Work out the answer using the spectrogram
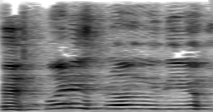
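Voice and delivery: high laughing outcry, sounding disbelieving.

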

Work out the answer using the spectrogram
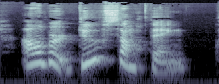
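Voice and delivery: crying out in alarm. As a drawbridge lowers toward attacking men, someone calls for help, crying out in alarm. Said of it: "cried Igraine in alarm".

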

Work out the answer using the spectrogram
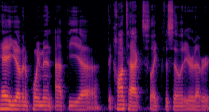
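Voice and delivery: ordinary talk

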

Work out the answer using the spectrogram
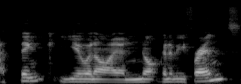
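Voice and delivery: ordinary talk

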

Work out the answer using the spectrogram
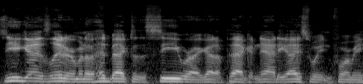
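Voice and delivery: loud, dumb-sounding, bro-y surfer dude voice. Imitating how a character they found dumb talked, in a bro-y surfer dude voice. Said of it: "He talked like that".

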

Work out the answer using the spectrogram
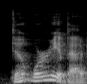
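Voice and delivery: gentle comforting tone. A man consoles a heartbroken man after a girl walks out, kindly consoling. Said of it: "Yessarian consoled him as kindly as he could".

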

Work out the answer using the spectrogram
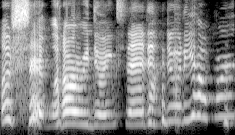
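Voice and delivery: frantic, high, very loud panicked yelling. Acting out the other speaker almost forgetting the plan: imitating someone panicking. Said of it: "I was like, panic".

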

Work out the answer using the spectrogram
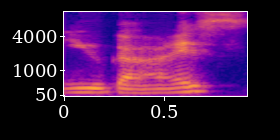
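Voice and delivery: ordinary delivery

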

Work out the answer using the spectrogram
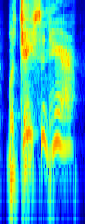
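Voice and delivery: put-on shrill, very high old woman yell. Retelling hearing someone call out from the house: imitating grandma yelling. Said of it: "suddenly I'd hear my grandma yell".

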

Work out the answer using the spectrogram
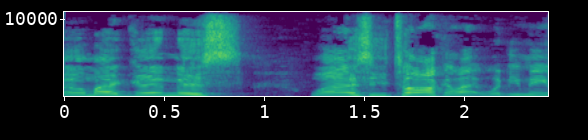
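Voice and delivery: startled, taken-aback, shocked exclamation. Imitating people reacting to a man on screen: imitating shocked people.

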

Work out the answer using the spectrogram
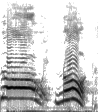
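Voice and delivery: shocked exclamation.

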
